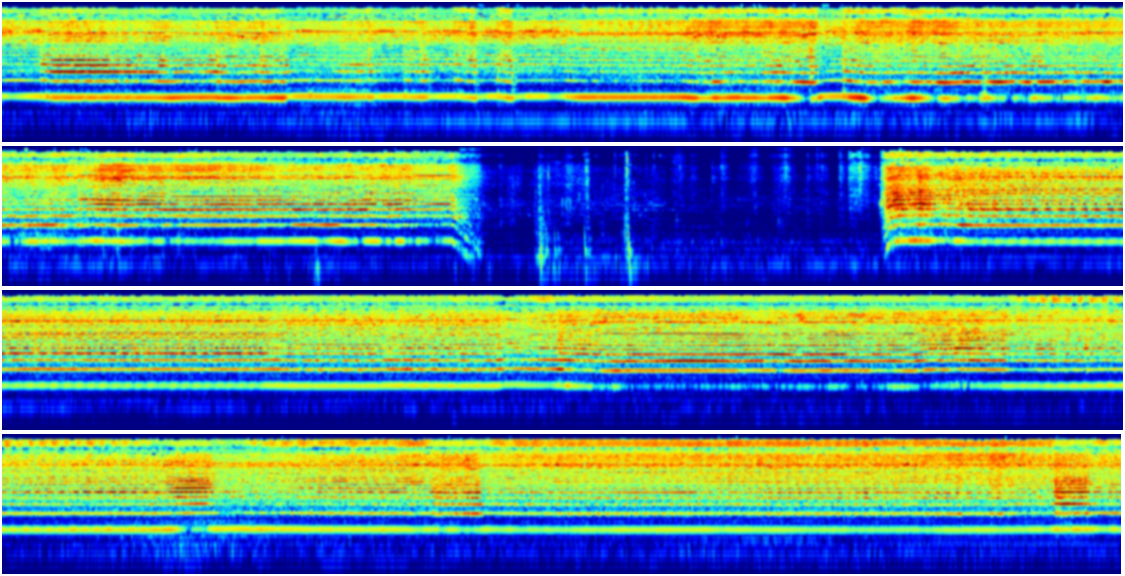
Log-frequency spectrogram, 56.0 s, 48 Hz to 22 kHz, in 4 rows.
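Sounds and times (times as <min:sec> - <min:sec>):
electric sander whining: 0:00.0 - 0:20.1, 0:25.0 - 0:29.9
handling knocks: 0:20.6 - 0:22.3.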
